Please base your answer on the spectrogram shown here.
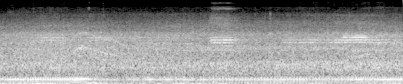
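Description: Highway traffic in Malad heard from inside a car, a steady drone of engines and road noise with a faint beep or two above it, no talk over it.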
